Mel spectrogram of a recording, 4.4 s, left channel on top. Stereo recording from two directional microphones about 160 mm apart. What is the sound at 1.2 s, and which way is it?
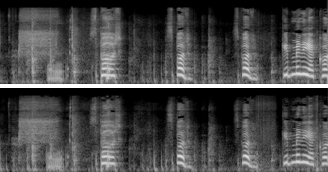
Speech, 10° left (ahead or behind).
